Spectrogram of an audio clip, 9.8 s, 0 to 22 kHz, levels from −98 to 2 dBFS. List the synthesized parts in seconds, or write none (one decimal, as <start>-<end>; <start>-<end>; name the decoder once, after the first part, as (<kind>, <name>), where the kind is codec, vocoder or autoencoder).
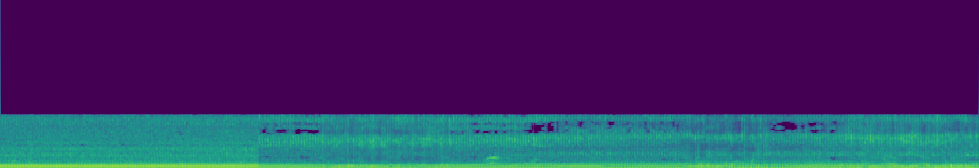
3.2-4.5 (codec, HILCodec); 6.8-7.7; 8.4-9.8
